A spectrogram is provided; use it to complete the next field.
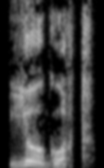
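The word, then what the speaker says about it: йогурт: Yogourt il signifie yaourt. Ici l'accent tonique est mis sur le ou. Yogourt. Yogurt.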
